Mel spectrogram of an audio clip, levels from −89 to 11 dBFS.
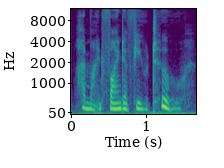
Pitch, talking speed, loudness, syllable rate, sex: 185 Hz, 215 wpm, -17 LUFS, 5.0 syllables/s, female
